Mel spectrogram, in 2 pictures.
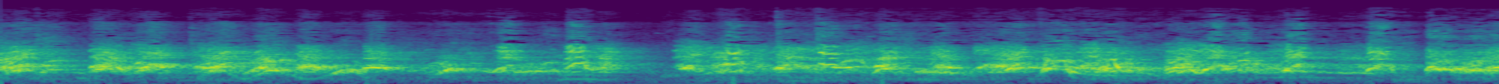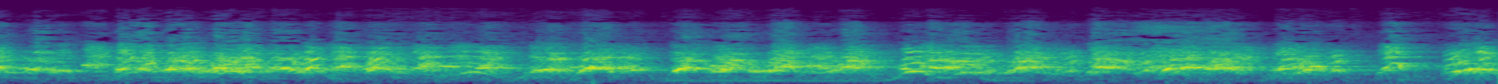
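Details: A pack of dogs keeps up a dense, excited chorus of rapid yips and barks, overlapping voices repeated several times per second, with one brief lull near the start.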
